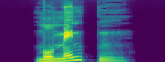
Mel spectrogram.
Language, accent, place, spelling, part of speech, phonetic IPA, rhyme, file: German, Germany, Berlin, Momenten, noun, [moˈmɛntn̩], -ɛntn̩, De-Momenten.ogg
- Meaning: dative plural of Moment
